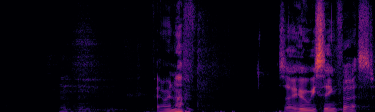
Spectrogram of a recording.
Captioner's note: laughter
